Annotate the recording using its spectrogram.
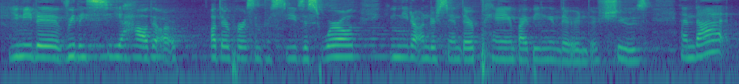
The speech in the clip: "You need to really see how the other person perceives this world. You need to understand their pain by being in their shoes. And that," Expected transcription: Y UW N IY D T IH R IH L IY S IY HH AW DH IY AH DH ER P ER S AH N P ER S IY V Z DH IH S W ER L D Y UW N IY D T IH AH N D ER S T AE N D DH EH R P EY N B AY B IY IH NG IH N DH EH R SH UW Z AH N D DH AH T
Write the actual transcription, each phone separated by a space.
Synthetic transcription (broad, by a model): Y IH N IY D T IH R IH L IY S IY HH AW DH IY AH DH ER P ER S AH N P ER S IY V Z DH IH S W ER L D Y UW N IY D T IH AH N D ER S T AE N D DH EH R P EY N B AY B IY IH NG IH N DH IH R SH UW Z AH N DH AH T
